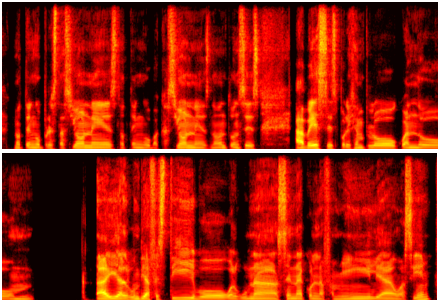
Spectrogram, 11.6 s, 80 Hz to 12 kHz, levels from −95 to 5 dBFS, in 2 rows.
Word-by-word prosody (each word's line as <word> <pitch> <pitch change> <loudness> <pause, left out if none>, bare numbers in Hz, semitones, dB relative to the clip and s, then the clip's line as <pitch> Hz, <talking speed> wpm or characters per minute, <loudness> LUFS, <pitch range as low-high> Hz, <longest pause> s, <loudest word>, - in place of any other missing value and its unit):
no 125 - -7
tengo 125 -2 -5
prestaciones, 125 +2 0
no - - -14
tengo 110 -2 -11
vacaciones, 125 -5 -2
¿no? 110 +2 -8
Entonces, 120 -1 -1 0.4
a 115 0 +8
veces, 140 +1 +6
por 120 - -8
ejemplo, 130 +3 -3
cuando, 110 -4 -4
mm, 95 -1 -11 0.9
hay 125 +2 +7
algún 120 0 +1
día 130 0 +3
festivo 120 -4 0
o 110 - -3
alguna 115 +1 -1
cena 120 +4 +2
con 110 -2 -9
la 100 - -6
familia 110 +3 -4
o 100 - -7
así, 145 - +1
120 Hz, 135 wpm, -24 LUFS, 110-125 Hz, 0.9 s, a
